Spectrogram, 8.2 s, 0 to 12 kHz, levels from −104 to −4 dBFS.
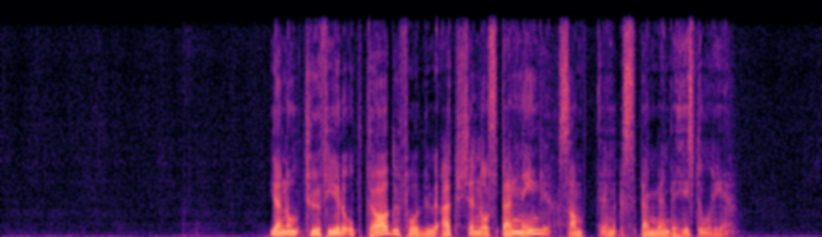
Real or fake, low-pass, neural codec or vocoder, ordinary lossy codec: fake; 10.8 kHz; codec, 44.1 kHz, 1.7 kbps, Pupu-Codec; none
